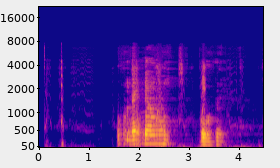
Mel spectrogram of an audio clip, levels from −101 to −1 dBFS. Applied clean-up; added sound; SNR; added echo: neural mask model DeepFilterNet 3.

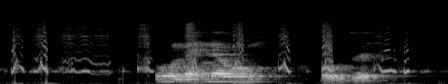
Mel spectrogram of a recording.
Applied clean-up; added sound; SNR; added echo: none; Bark; 13 dB; reverberation time 0.6 s.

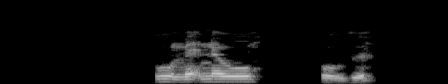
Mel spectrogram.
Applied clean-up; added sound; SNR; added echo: none; none; none; none.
